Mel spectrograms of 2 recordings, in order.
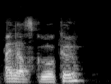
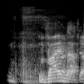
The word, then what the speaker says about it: Weihnachtsgurke: Yeah, we would pronounce it Weihnachtsgurke. – Bless you. – Can you say that again? – Weihnachtsgurke. – Dumb Americans. – Weihnachtsgurke. – Wein with a V? – Weihnachtsgurke. Weihnacht is Christmas and Gurke is pickle.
